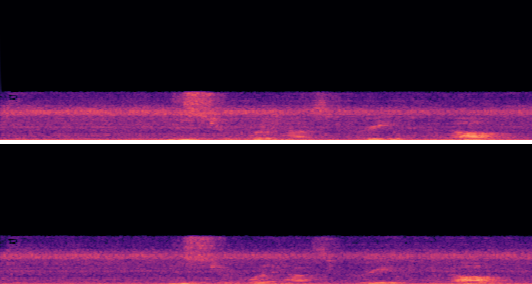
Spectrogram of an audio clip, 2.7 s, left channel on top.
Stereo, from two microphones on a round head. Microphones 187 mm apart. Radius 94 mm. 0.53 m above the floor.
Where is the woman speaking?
60° left (ahead or behind), 3 m.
